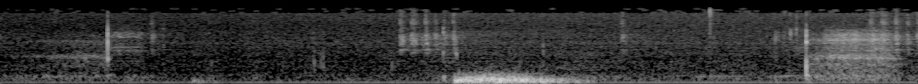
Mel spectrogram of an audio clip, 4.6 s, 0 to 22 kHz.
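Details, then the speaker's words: Keysight DAQ970A data acquisition unit scanning measurement points on an audio amplifier circuit, microphone moved near the unit: faint, crisp relay clicks roughly once a second in a quiet room, steady scanning pattern; normal relay switching. "I'll move the microphone over near the DAC 970 so you can hear the relay is actually clicking"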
